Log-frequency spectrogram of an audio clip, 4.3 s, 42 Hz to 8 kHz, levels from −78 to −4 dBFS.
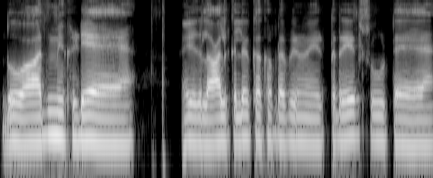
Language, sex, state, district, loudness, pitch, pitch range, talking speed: Marwari, male, Rajasthan, Nagaur, -19 LUFS, 130 Hz, 125-135 Hz, 195 wpm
